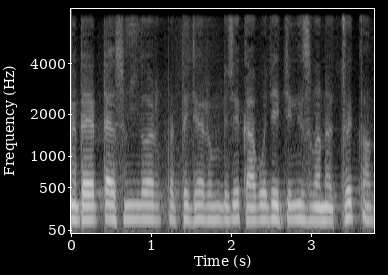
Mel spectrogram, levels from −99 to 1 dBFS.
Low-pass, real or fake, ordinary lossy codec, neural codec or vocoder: 7.2 kHz; fake; none; codec, 16 kHz, 0.5 kbps, FunCodec, trained on Chinese and English, 25 frames a second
